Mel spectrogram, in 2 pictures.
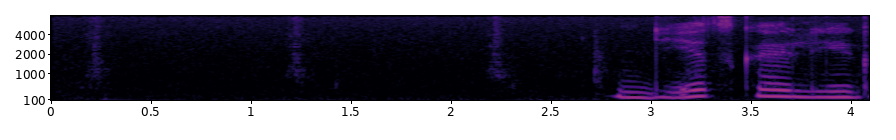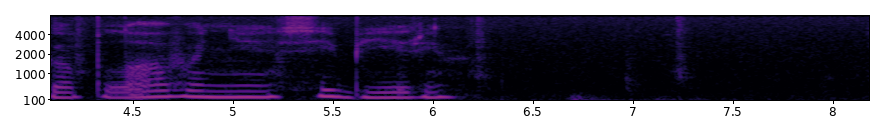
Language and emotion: Russian, neutral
